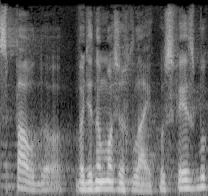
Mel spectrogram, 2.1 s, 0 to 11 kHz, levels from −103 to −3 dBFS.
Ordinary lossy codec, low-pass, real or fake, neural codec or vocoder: Opus, 64 kbps; 9.9 kHz; real; none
